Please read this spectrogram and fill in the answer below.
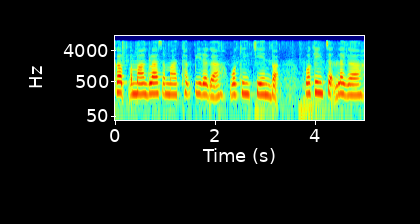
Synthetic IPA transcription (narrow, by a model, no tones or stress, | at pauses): kɐp̚ɐmɐɡlasɐmɐtʰɐk̚piɾɐɡɐwakiŋt͡ʃenbɐ | wakiŋt͡ʃɐt̚lɐɡɐ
